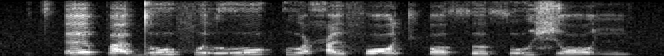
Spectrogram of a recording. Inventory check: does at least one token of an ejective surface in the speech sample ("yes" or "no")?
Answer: yes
